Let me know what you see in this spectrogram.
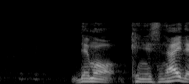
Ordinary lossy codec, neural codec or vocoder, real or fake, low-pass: none; none; real; 7.2 kHz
